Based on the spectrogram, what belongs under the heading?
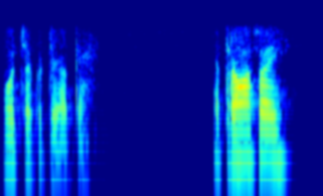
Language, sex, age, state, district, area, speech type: Malayalam, male, 45-60, Kerala, Wayanad, rural, conversation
